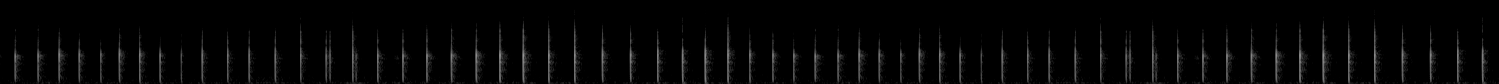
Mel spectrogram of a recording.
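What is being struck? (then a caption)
Small cardboard tube end cap with metal rim. Fingertips and nails tap around the gold metal rim and sides of a small, hollow red cardboard tube end cap. About 63 sharp, dry taps come at roughly four per second in a steady but uneven rhythm. Each tap has a hollow, mid-pitched knock that dies away almost instantly, with very little low end.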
